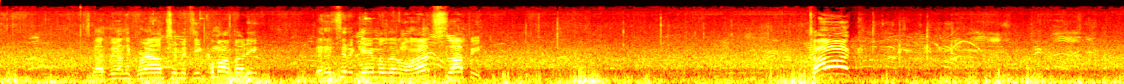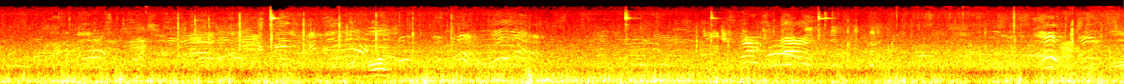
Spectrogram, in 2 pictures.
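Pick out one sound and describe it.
Children shout and call out across an open field.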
